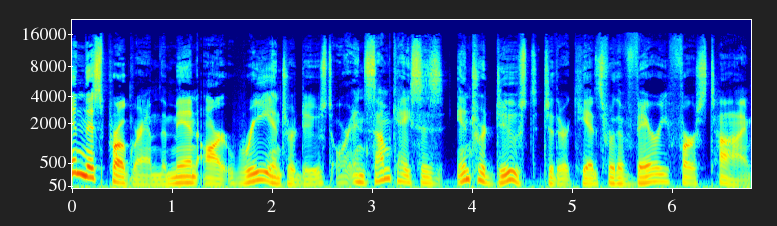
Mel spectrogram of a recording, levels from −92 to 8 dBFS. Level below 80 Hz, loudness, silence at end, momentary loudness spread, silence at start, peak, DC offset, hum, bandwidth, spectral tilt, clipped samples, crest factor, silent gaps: -44 dBFS; -22 LUFS; 0 s; 9 LU; 0 s; -2 dBFS; under 0.1%; none; 17 kHz; -4.5 dB/octave; under 0.1%; 20 dB; none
